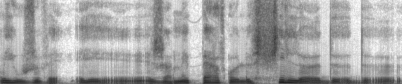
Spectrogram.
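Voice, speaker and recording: Here is a woman with a very deep, low pitch. Her tone comes across dark and mellow. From Barcelona, Spain. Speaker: interviewee sharing life story. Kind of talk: personal testimony interview. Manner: halting, many fillers and repetitions.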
